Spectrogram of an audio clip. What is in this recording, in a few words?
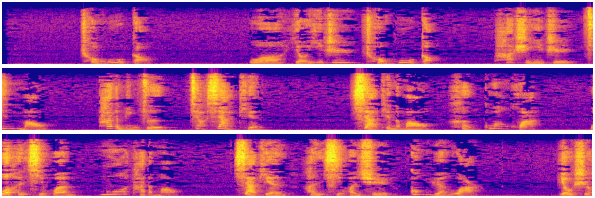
chinese reading; pet dog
